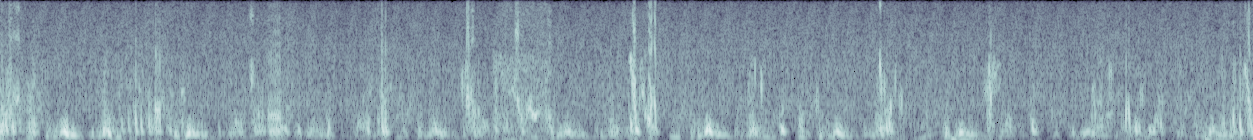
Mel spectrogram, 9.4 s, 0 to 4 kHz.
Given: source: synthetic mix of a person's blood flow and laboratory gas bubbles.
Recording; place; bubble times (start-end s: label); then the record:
Doppler ultrasound of blood flow; precordium
0.00-0.31 s: bubbles
0.88-1.41 s: bubbles
1.86-2.18 s: bubbles
2.44-2.51 s: bubbles
2.69-2.95 s: bubbles
3.45-4.17 s: bubbles
4.70-4.96 s: bubbles
5.62-5.75 s: bubbles
5.83-5.94 s: bubbles
5.98-6.05 s: bubbles
6.11-6.16 s: bubbles
6.57-6.79 s: bubbles
7.36-7.51 s: bubbles
7.71-7.82 s: bubbles
8.18-8.36 s: bubbles
8.40-8.75 s: bubbles
9.13-9.40 s: bubbles
From the record:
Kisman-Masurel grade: 243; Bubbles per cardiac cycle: several, 3 to 8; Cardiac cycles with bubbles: 100%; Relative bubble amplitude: loud (0.450 to 0.775); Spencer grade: 3 (all of the cardiac periods contain showers or single bubble signals, but not dominating or overriding the cardiac motion signals); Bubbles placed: only in the low amplitude regions of the cardiac cycle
